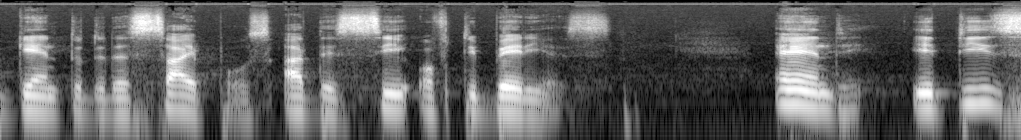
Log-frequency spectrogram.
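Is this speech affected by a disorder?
No.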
